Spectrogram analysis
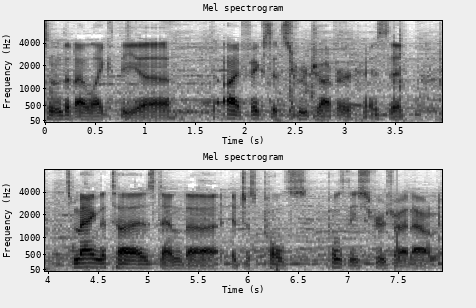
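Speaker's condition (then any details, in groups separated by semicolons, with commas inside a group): No condition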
